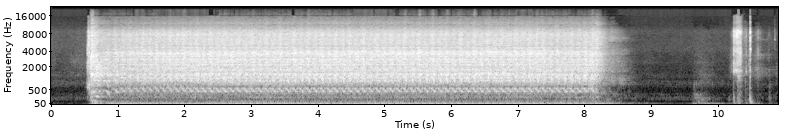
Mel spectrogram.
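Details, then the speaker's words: Honda Civic coupe project during an automatic-to-manual swap: the starter cranks steadily at about three beats a second for seven seconds and never catches. Crank, no start; it later ran, somewhat rough. "so we do have crank but no start trying to figure out why"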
